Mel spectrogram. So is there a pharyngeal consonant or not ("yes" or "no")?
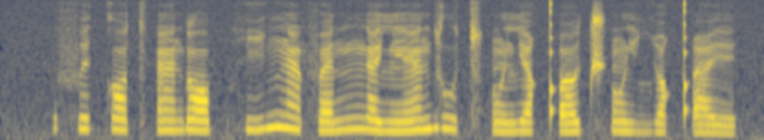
no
